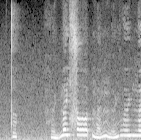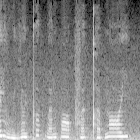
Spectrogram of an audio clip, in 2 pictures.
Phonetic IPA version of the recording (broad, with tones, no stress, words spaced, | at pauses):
t̪ʊ˧k̚ | hɵ˨˩ɥmɐ˥j sɔː˥t̚mɐ˨˥nŋɵ˨˥ɥ wɵ˥ɥ ŋɐ˥jluː˨˩jlɵ˧ɥ pʰʊ˥k̚wɐ˨˧ŋpɔː˧p̚ fɐ˨˥k̚ pʰɐ˨p̚n̪ɔː˥j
